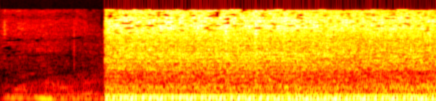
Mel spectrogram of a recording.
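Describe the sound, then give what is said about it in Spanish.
A BMW car drives off, its engine rising abruptly from near quiet into a loud, steady, low rumble with broad roaring noise that holds to the end. “acaba de salir la BMW. Acaba de salir a BMW.”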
